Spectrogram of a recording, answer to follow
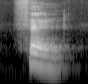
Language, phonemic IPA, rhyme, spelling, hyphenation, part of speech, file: Dutch, /føːn/, -øːn, föhn, föhn, noun, Nl-föhn.ogg
- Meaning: 1. hair dryer 2. foehn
